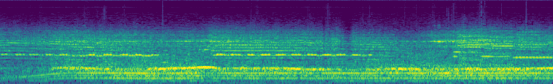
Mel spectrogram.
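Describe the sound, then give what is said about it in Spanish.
A powerful aircraft engine roars as a cartoon sound effect. The roar is loud and steady with a droning harmonic hum, holding almost unchanged for the whole clip without any talk. “Ahora lo he convertido en un poderoso motor de avión.”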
